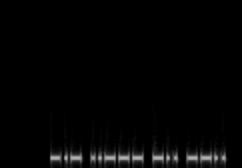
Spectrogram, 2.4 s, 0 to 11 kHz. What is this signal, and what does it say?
Morse code, heard as a keyed tone, about 34 wpm, 700 Hz. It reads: K2DZ
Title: USA Call Signs - 3x Character Spacing - 35wpm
